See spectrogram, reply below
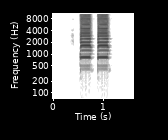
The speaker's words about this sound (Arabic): أسمع منبه الحافلة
